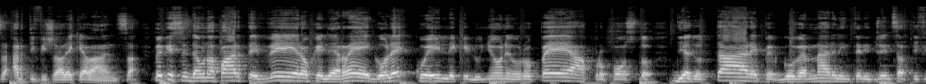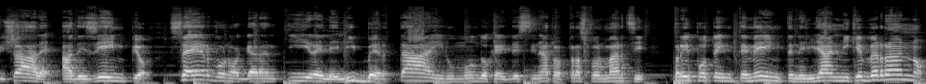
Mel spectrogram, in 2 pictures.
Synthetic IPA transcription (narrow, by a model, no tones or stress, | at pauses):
aʔa̰rt̪ifit͡ʃaːlekeava̰nt̪sa̰perkesːed̪ːaunapart̪eɛvːɛːɾok̟elːeɾɛːɡolekwelːek̟elːunjoːneːwɾopɛːaapːɾopɔst̪od̪iad̪ot̪ːaːɾeperɡovernaːɾelint̪elːid͡ʒɛnt̪saːrt̪ifit͡ʃaːlead̪ezɛmpjo | sɛrvonoaɡːaɾant̪iːɾelelibert̪ainummond̪ok̟eɛd̪est̪inaːt̪oat̪ːɾasformarsi | pɾepot̪ɛnt̪ement̪eneʎːanːikevːerːanːo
